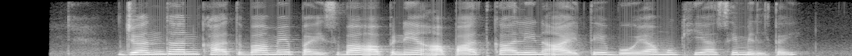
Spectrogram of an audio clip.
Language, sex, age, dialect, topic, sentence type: Magahi, female, 18-24, Southern, banking, question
